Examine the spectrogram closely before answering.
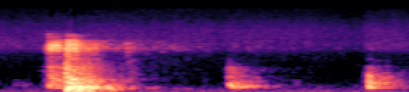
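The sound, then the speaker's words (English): A door being closed gives a heavy, dull thud, followed by two shorter, softer knocks with quiet gaps between them. “Should I close the door? Yes, please.”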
